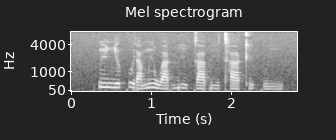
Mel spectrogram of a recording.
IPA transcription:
k͡p ĩ˦ ɲ e˦ kʷ i˦˨ ɾ a˨ m ĩ˦ w a˨ ɡ͡b i˦˨ k a˨ ɓ i˨ tʰ a˨ kʼ i˦ kʷ iː˨

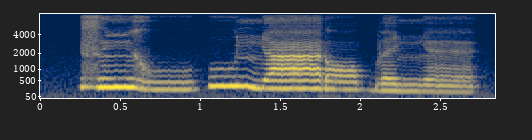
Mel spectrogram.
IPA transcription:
z ĩ˦ ɣ u˧ | u˦ ɲ aː˧ ɾ ɔ˧ b ɛ˨ ɲ ɛ̃˨

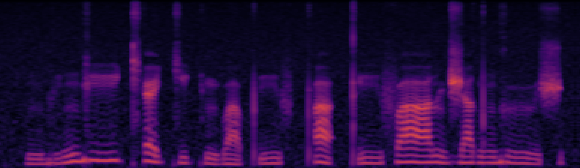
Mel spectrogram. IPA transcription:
m b i˩˧ ŋ ɡ iː˥ cʰ ɛ˥˧ c i˧ c m b a˧˩ pʼ iː˧ f pʼ a˥˧ ʔ tʼ iː˧ f aː˥ n d͡ʒ a˥ d ŋ ɡ ɯː˥˧ ʃ

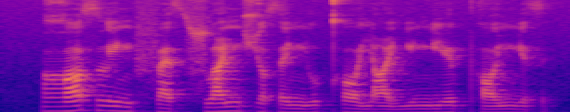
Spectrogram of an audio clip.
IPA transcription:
ɣ ɒ θ l i ɲ f æ θ sʷ ɑ ɲ ç ɔ θ ɜ ɲ u kʰ ɔ j ɑ ʎ i ɲ j ɪ pʰ ɒ ɲ ɪ θ

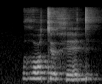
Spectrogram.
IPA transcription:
ðˤ u t ʏ x e d

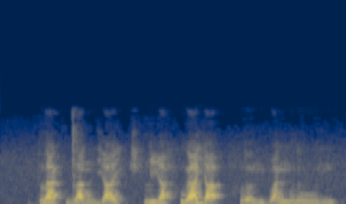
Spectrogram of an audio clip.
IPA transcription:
p l a˥˩ k̚ d a˧ n j a˩˦ j kʰ l i˥˩ a̯ h u˥˩ a̯ j a˦˥ ʔ pʰ l o˧ n b a˥˩ ŋ l u˧ n

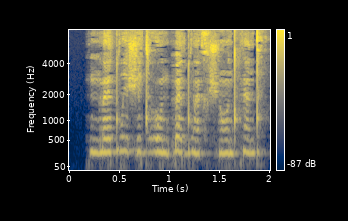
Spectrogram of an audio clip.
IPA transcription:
ŋ͡m ɛ d w i ʃ i d ɦ o n ɓ ɛ d w ɛ̃ x ʃ õ d k ɛ̃ d

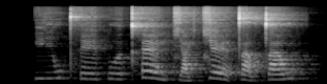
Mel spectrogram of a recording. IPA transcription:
j i˧˥ w pʰ eː˧ p u˧ ə̯ kʰ ɛː˥˨ n t͡ɕ a˩˧ j t͡ɕ ɛː˥˨ t̪ a˧˩ w t̪ a˧˥ w

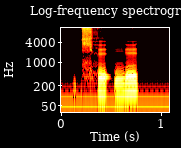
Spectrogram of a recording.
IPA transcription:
t͡ɕʰ e˨˩ ʔ ŋ e˦˥ k̚

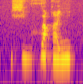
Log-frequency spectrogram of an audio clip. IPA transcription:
ç i̤ xʷ ɛ q i ɲ

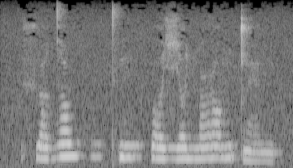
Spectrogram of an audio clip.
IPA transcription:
ʃ u˨ dˤ o˦ v f ṳ˦ tʰ ĩ˧ v f ɒ˧ ʑ ɒ˧ ɲ ʕ ɒ˦ ŋ tʷ æ̃˨ ŋ

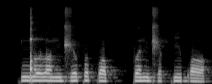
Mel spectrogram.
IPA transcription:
ŋ͡ǃ o l ɔ n d͡ʒ ɵ p ə p ɔ pː ə n d͡ʒ ɔ k i b ɔ

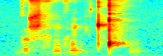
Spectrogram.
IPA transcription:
ɡ ʊ˦ ʂ a̤˦ ŋʷ ɑ̤˦ ŋ pʲ o˨ t ǃʰ ɛ̤˨ ŋ

